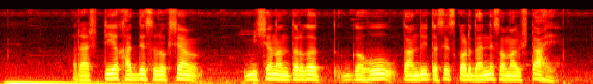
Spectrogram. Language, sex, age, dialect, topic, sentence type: Marathi, male, 31-35, Northern Konkan, agriculture, statement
